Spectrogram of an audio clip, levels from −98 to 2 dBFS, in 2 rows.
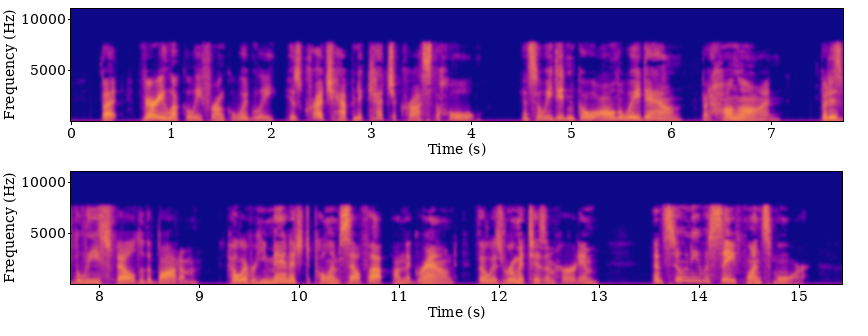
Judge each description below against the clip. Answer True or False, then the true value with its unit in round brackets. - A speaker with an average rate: False (215 wpm)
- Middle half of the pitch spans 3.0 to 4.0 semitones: False (5.3 semitones)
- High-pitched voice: True (200 Hz)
